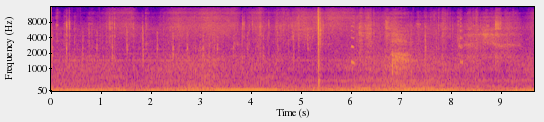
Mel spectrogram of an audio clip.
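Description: A car moves through city traffic at signal-controlled intersections, its steady low engine and road rumble filling the cabin throughout with only small changes in level.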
